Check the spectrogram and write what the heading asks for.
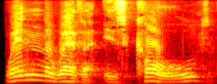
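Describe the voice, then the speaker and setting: Man, medium pitch, slow pace, dictation reading, careful enunciation, repeated phrases, spoken punctuation. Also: expressive, low-quality recording. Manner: deliberate, measured enunciation with pauses. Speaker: language teacher reading dictation.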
